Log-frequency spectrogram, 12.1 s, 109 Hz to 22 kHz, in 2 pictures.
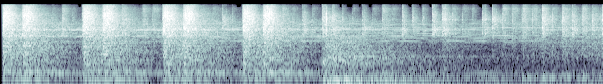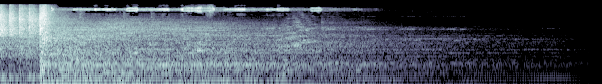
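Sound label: Music Street Combat End; dead space 3; ps3 windows xbox 360 gamerip 2013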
